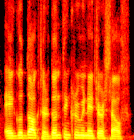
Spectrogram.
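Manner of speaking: ordinary talk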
